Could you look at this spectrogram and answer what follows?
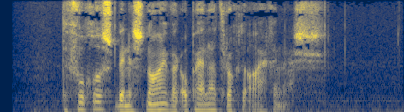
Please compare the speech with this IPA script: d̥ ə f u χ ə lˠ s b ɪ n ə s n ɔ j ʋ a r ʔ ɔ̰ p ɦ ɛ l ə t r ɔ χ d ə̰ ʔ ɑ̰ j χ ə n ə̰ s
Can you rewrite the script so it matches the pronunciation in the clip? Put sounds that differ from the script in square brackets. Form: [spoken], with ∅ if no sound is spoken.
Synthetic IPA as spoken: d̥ ə f u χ ə lˠ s b ɪ n ə s n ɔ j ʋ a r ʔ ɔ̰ p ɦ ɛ l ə t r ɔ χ d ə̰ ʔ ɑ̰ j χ ə n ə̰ s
